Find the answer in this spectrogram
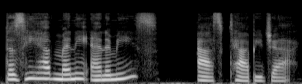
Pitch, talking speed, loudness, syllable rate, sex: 225 Hz, 160 wpm, -16 LUFS, 5.3 syllables/s, female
